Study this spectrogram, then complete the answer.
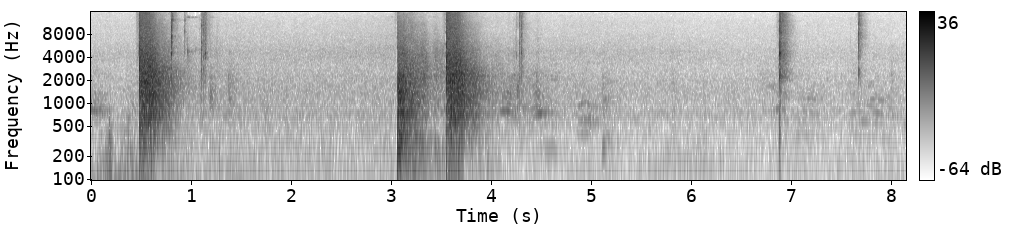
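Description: A Ruger New Bearcat .22 LR revolver fired outdoors: five sharp cracks at uneven intervals, two close together, the last two quieter, with no talk.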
